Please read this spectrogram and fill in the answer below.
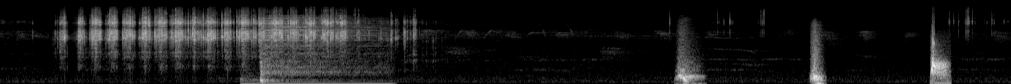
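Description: Small hard sugar-coated candy beans rattling quickly inside a small plastic box for about three seconds as they are shaken and tipped out into a palm. Three dull knocks follow, a little over a second apart, near the end.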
